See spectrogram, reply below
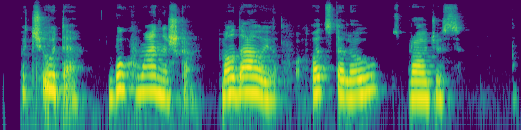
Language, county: Lithuanian, Vilnius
